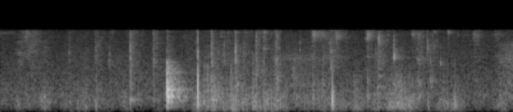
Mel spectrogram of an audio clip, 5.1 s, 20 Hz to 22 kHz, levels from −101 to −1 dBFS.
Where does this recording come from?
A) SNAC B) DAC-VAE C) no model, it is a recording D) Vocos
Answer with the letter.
C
